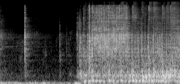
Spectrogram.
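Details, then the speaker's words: 50cc two-stroke motorbike, carburettor main jet checked and judged not blocked: a few kicks, then it fires and buzzes along steadily with its typical crackly two-stroke note; starts readily and runs fine, normal start. "Donc là, si genre je la démarre, ça démarre du premier coup."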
